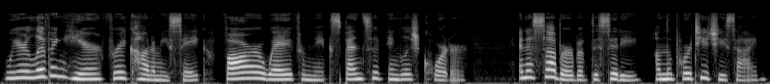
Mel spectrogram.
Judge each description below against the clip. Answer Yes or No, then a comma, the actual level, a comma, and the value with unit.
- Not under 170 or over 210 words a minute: Yes, average, 185 wpm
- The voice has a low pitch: No, high, 245 Hz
